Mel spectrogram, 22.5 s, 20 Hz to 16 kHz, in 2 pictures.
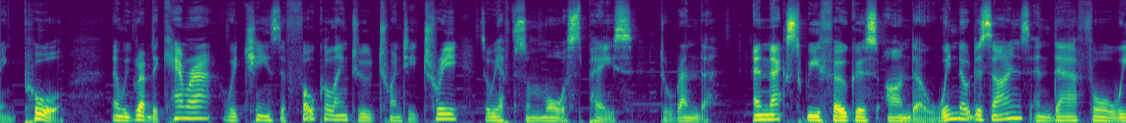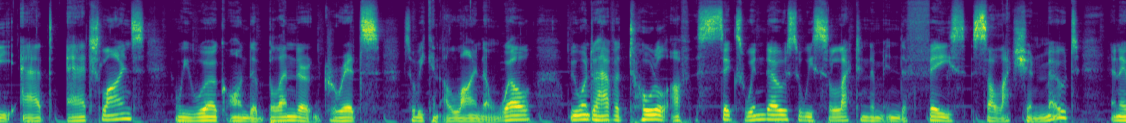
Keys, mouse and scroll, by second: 0.3 middle click, 0.8 shift+middle click, 1.1-2.5 drag, 6.4 click, 7.5 z, 7.8 middle click, 8.1 shift+middle click, 10.7 KP_7, 10.9 z, 11.1 shift+scroll, 12.9 ctrl+r, 12.9 click, 13.1 g, 13.6 ctrl+click, 14.0 ctrl+r, 14.1 click, 14.3 g, 18.6 3, 18.7 click, 19.6 shift+click, 20.1 shift+click, 20.9 shift+click, 21.5 shift+click, 22.0 shift+click.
